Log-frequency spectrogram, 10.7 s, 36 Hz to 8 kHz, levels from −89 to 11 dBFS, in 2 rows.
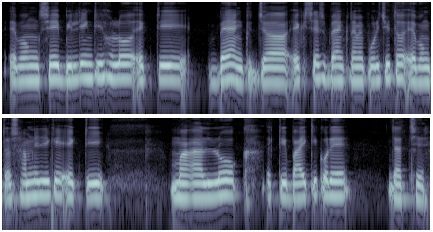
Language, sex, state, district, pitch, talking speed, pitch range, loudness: Bengali, male, West Bengal, Malda, 180 Hz, 135 wpm, 175-190 Hz, -19 LUFS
